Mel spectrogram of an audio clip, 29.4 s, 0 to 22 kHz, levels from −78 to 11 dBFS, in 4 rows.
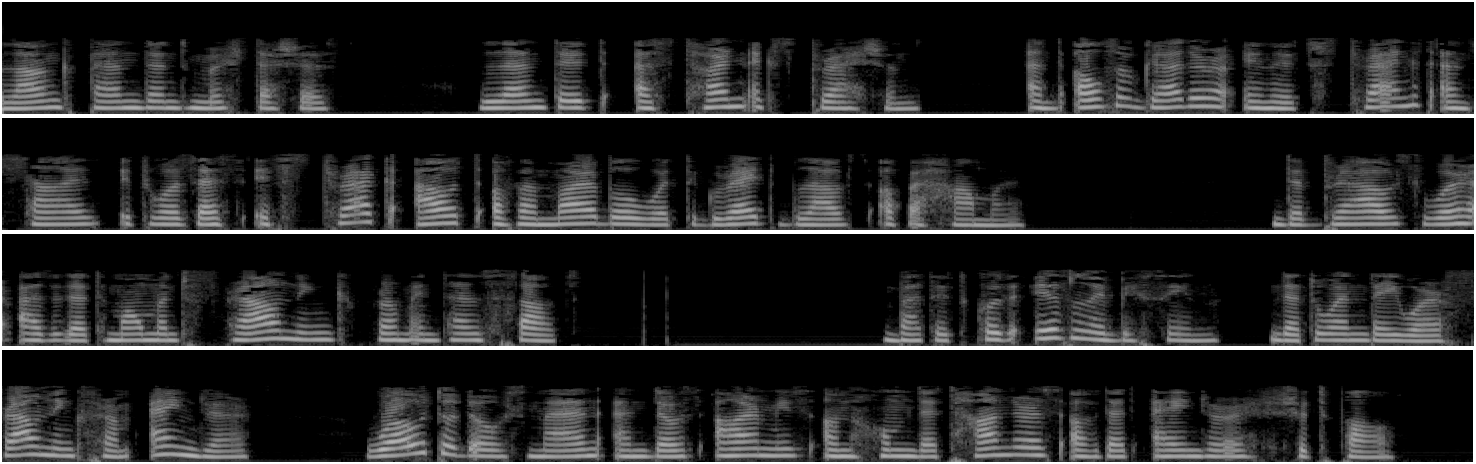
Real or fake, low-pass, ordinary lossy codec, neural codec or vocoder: real; 7.2 kHz; MP3, 24 kbps; none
